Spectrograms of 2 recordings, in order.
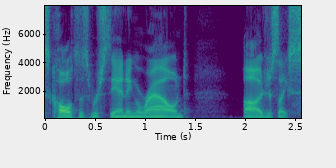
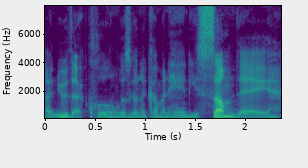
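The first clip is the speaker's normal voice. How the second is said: put-on aged, elderly-sounding old man voice; 3 semitones lower, 3 dB quieter than usual. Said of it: "in an old voice".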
